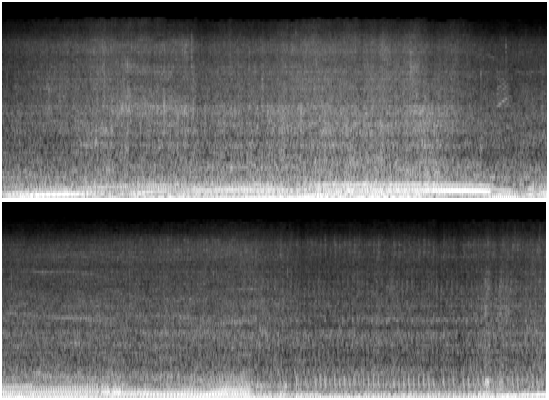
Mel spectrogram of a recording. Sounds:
vehicle, accelerating

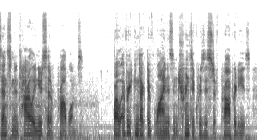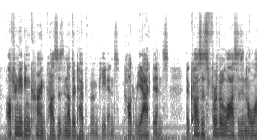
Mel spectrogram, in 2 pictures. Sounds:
narration, speech synthesizer

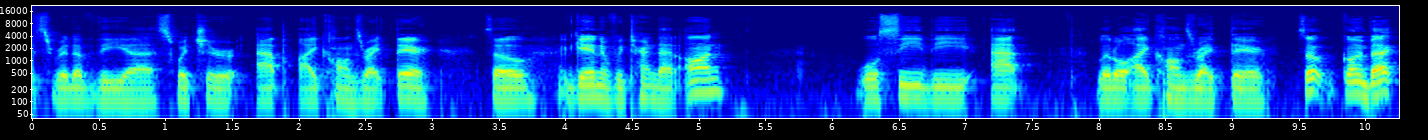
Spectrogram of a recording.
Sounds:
inside a small room, speech

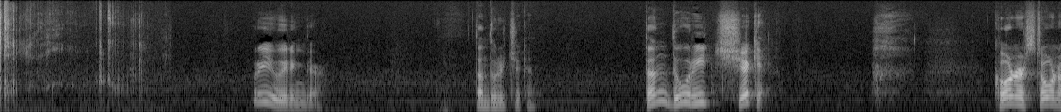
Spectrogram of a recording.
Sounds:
speech

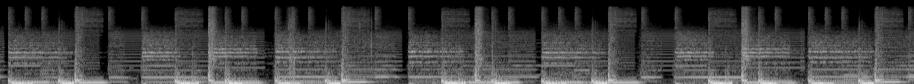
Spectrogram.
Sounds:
music

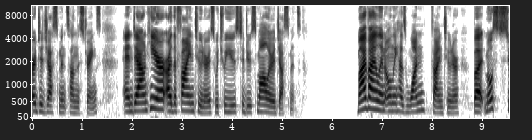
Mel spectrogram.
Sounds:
speech

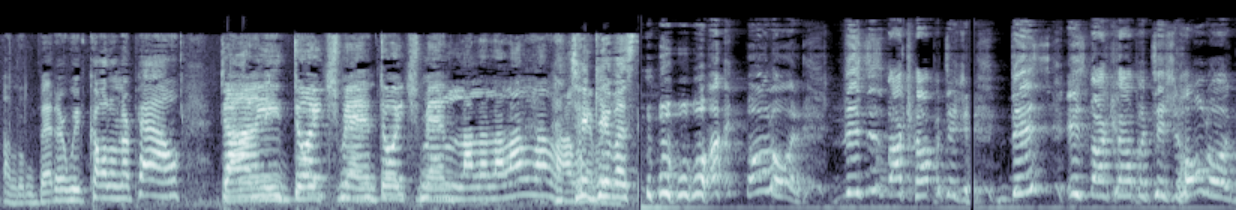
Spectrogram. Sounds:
speech

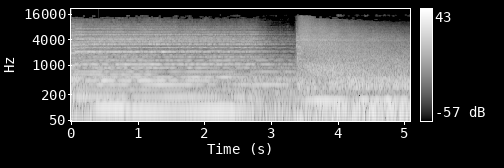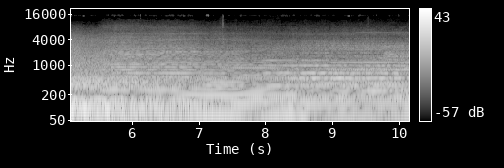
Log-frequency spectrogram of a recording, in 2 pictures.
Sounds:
music, soundtrack music

